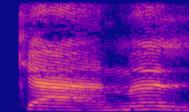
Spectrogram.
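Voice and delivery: "कैमल" drawn out as ka-muhl; schwa in second syllable. Shown as a demonstration. Teacher showing an example word, "कैमल" with schwa. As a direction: sound out "कैमल", second vowel a clear uh. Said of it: "E is giving a sound".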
